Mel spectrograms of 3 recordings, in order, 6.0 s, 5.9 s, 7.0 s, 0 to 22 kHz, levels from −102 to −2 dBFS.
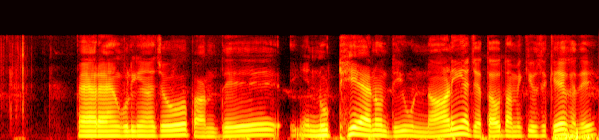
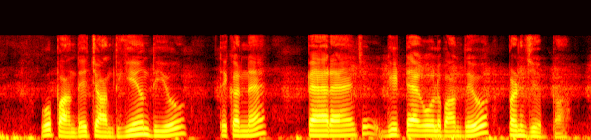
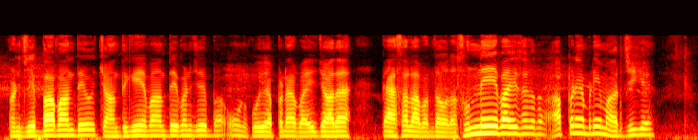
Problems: background sounds at intervals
